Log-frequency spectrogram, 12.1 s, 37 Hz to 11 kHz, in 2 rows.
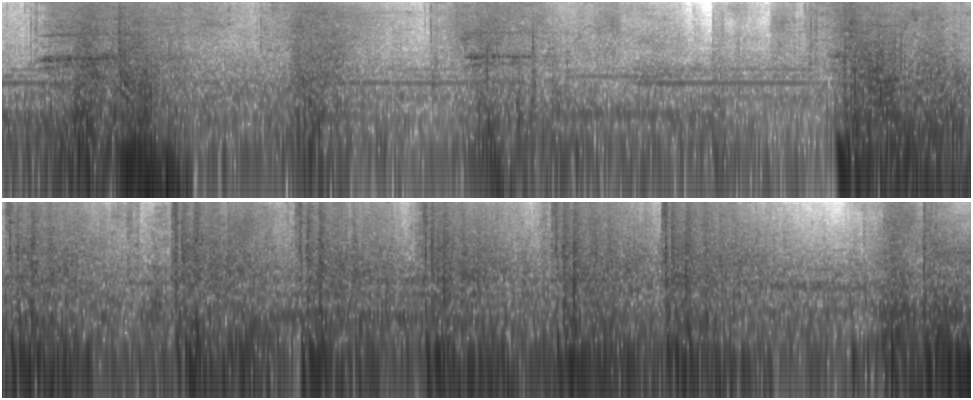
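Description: A black rot gun firing in the video game Alan Wake 2: a run of heavy, booming shots and bursts, loud and near, coming in irregular clusters with roaring noise between them.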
